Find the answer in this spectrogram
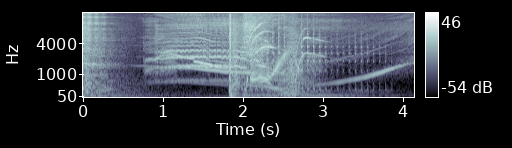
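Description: Cartoon sound effects over music: gliding whistle-like tones, a sharp thunk about two seconds in, then a long rising whistle near the end as something is launched into the air.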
